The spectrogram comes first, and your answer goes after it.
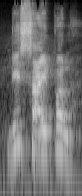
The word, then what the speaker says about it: disciple: सी का उच्चारण नहीं होगा तो क्या हो जाएगा? ए सेंट, ए सेंट। यहाँ पर DISCIPLE, डिसाइपल, क्या हो जाएगा?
